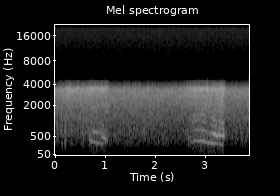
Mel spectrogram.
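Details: A Himalayan cat snores during a nap. Two drawn-out nasal snores, each a wavering whistly tone over a breathy hiss, the second longer and swelling louder before it cuts off.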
